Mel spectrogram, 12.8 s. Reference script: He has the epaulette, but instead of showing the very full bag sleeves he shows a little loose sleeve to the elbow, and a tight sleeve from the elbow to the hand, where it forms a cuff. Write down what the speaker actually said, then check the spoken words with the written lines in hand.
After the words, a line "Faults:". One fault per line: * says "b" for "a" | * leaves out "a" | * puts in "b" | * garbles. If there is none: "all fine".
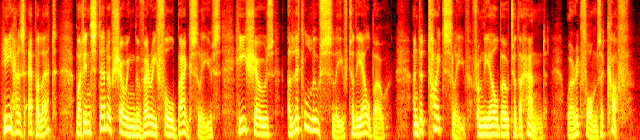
He has epaulette, but instead of showing the very full bag sleeves he shows a little loose sleeve to the elbow, and a tight sleeve from the elbow to the hand, where it forms a cuff.
Faults:
* leaves out "the"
